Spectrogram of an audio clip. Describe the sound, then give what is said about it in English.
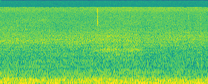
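A steady, low rumble of road and engine noise recorded from inside a car, constant and unbroken with no voices over it. “In today's episode, again, I'm actually recording from my car.”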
